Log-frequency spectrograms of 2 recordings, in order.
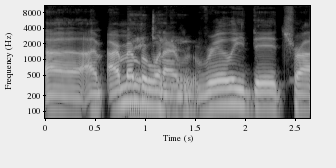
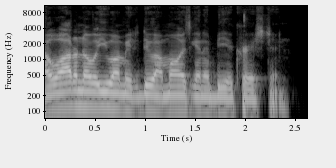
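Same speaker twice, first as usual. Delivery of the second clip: put-on defiant, retorting woman's tone. Retelling mom's answer in the same talk: imitating mom sounding defiant. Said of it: "or defiantly when she said".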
